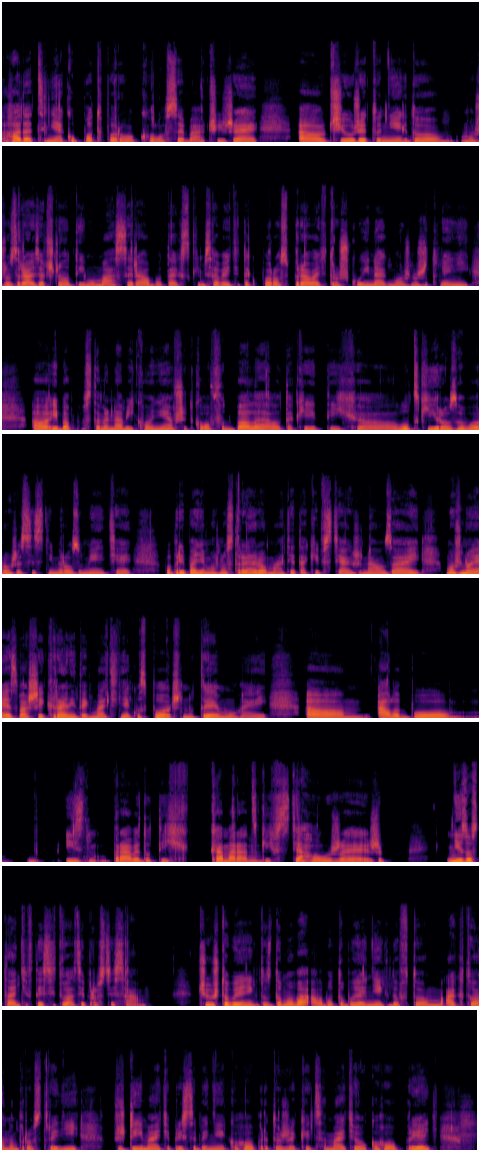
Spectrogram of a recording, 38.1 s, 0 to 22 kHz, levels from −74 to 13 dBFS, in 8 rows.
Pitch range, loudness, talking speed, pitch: 190-210 Hz, -23 LUFS, 180 wpm, 200 Hz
